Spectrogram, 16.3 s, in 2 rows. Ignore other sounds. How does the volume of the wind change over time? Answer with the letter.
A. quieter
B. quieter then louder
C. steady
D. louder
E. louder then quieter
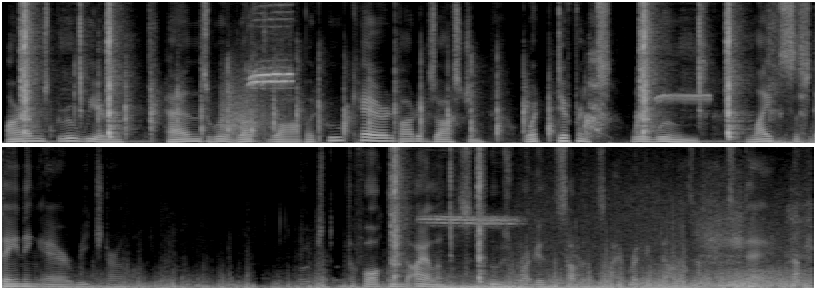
D.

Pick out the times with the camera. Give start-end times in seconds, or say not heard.
0.2-1.6, 6.4-7.8, 12.0-13.0.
